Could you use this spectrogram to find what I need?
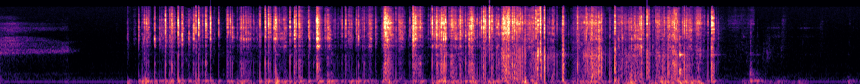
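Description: A young man laughs loudly over an online call, the sound crackling and distorted.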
